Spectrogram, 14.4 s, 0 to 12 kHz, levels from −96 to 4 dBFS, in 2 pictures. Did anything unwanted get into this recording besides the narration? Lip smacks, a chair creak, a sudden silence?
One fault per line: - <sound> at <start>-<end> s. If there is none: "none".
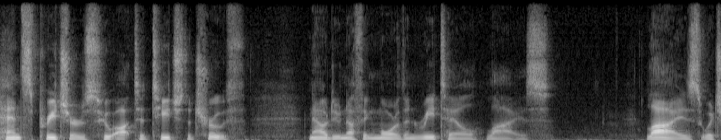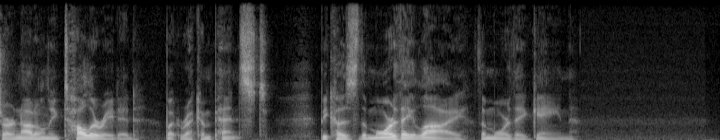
none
